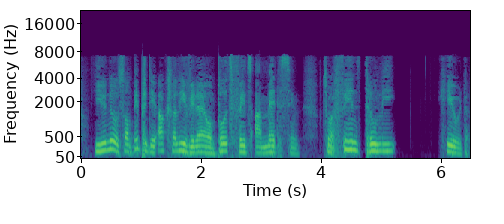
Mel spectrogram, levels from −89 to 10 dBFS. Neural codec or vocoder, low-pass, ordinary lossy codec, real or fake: codec, 16 kHz, 0.5 kbps, X-Codec, WavLM features, trained on Multilingual LibriSpeech; 7.2 kHz; AAC, 32 kbps; fake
